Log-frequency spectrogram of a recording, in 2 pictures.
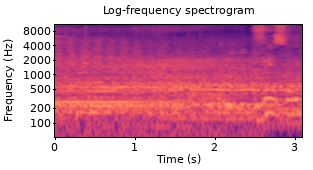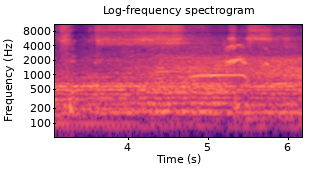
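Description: Music playing over an outdoor concert PA amid a large crowd, with voices close to the microphone and a laugh about four seconds in.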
